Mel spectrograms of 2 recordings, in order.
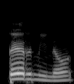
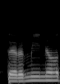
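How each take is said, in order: First: The stress is on the first syllable. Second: The stress is on the middle syllable. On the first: It names a term or element. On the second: I am about to finish.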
